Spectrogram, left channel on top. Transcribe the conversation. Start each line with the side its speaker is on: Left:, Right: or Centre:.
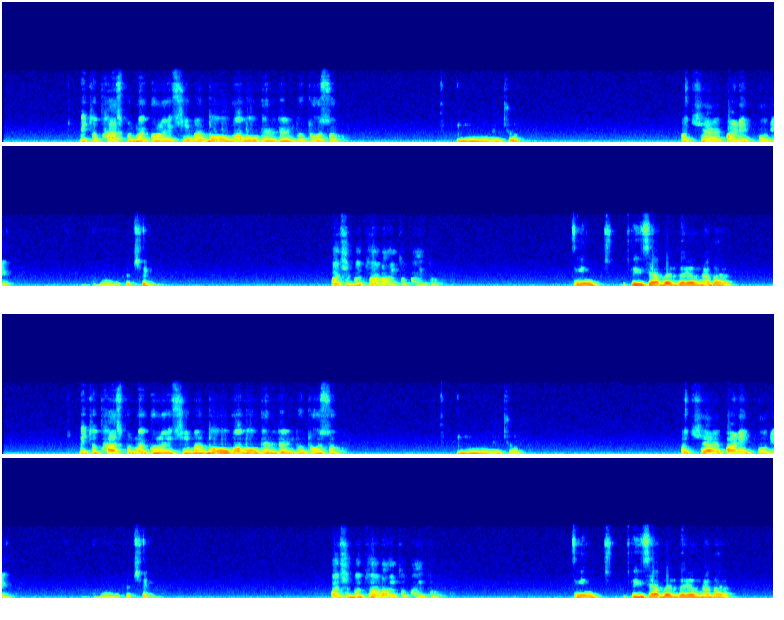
Right: મે તો ફાસ્ટ ફૂડ માં ગણ છે મા બઉુમાં બઉુ ફેવરે ને ઢોસો.
Left: હમ હજું.
Right: પછી આવે પાણી પૂરી.
Left: હા પછી.
Right: પછી બુધવાર વાલતું ખાયતું.
Left: એવું પીઝા બર્ગર એવું ના ભ.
